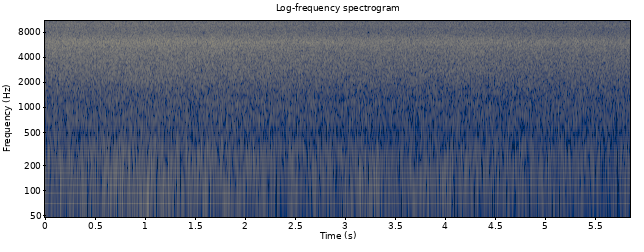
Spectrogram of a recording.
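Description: Hurricane wind rushing steadily through palm trees and dense foliage, with a low rumble of wind buffeting the microphone.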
